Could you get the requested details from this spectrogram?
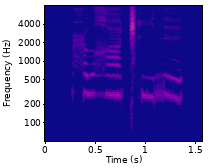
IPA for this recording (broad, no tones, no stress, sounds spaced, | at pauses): ħ ɯ ʁ a ǁʰ i r e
